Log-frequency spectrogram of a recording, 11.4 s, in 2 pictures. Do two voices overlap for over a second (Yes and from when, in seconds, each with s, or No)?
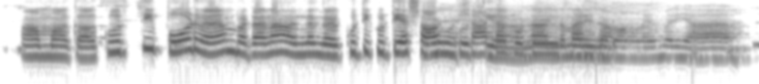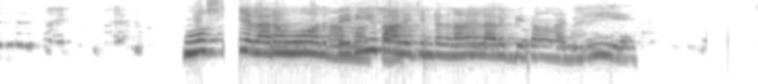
Yes, from 3.2 s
